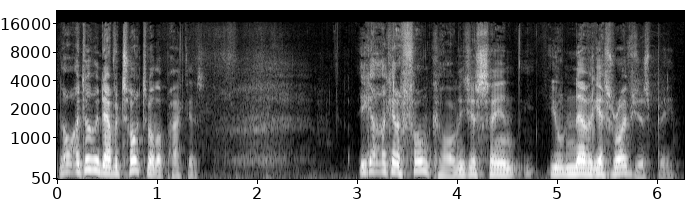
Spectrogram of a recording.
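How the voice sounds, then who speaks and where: A man's voice: on the high side, expressive, fast talker, a little mellow. A man hosting a casual podcast chat, recounting his side of a story in a chatty way. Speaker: podcast host.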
